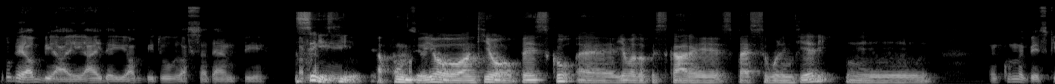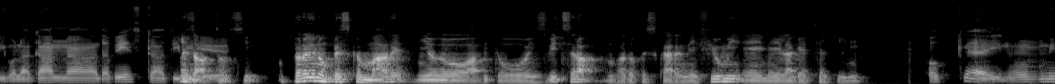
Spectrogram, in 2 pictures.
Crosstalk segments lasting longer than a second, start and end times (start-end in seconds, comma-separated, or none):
3.0-4.5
